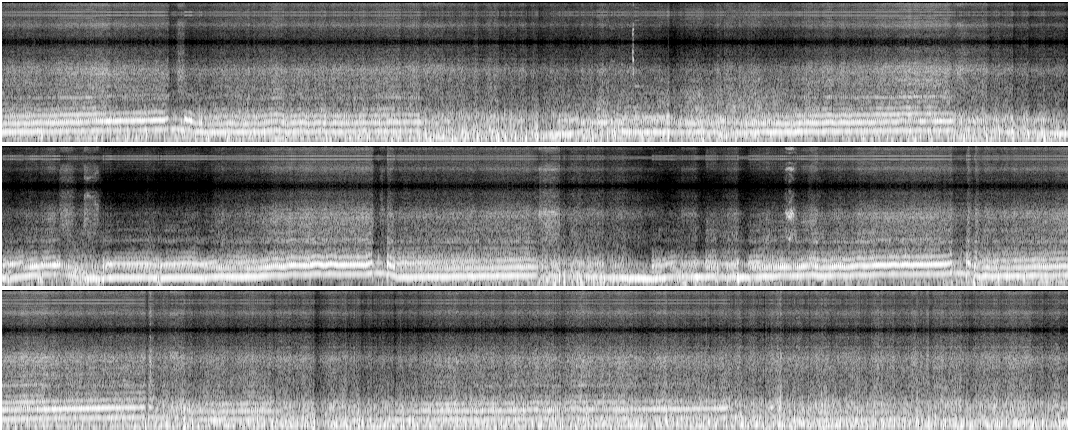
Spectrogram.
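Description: Subaru WRX's turbocharged flat-four engine under hard acceleration on a race track, its note rising in pitch and stepping down at each gear change, easing off and picking back up through corners. Heavy wind rush on an outside-mounted camera mixes with the engine.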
